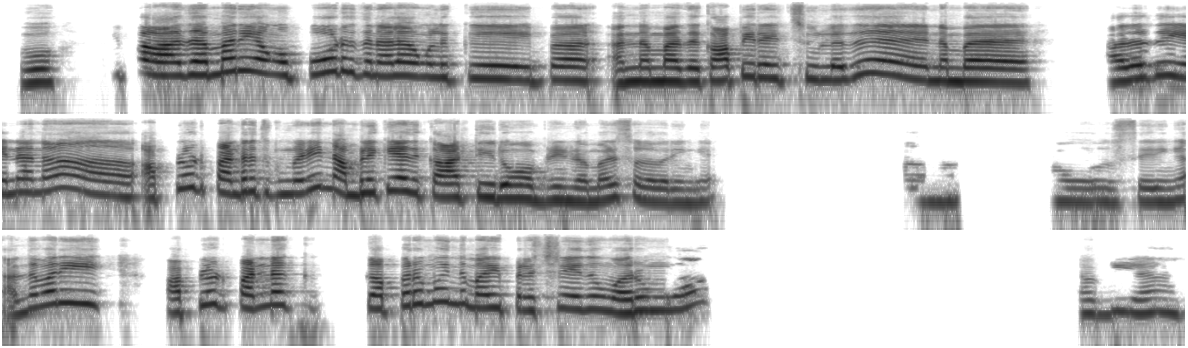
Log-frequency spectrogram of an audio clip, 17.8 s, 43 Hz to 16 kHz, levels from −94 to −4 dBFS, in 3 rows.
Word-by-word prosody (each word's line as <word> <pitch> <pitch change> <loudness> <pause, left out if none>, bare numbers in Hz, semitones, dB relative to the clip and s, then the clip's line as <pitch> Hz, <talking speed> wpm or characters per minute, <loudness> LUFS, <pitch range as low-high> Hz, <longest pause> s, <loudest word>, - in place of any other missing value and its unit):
ஓ! - - 0 0.4
இப்ப 375 +5 -2
அதமாரி 345 +5 +5
அவுங்க 345 -3 +2
போடுறதுனால 350 -4 +2
அவுங்களுக்கு 300 -2 -3 0.3
இப்ப 255 +3 -8 0.3
அந்தமாரி 245 0 +2
காப்பி 260 +5 +2
ரைட்ஸ் 285 0 -4
உள்ளது 265 +6 -3 0.4
நம்ப 250 0 +2 0.7
அதாது 285 +6 0
என்னன்னா, 320 +4 -2 0.5
அப்லோட் 390 +9 -6
பண்றதுக்கு 310 -1 +1
முன்னாடி 300 +7 -1
நம்மளுக்கே 310 +3 +3
அது 320 - 0
காட்டிரும் 245 -1 +2
அப்பிடின்றமாரி 210 +1 -5
சொல்ல 205 -4 -6
வர்றீங்க! 185 0 -10 1.0
ஆமா. 195 0 -14 0.6
ஓ! - - -11 0.3
சரிங்க 195 +2 -9
அந்தமாரி 390 - +1 0.5
அப்லோட் 380 +7 -4
பண்ணதுக்கு 340 -1 0
அப்புறமும் 395 +7 -3
இந்தமாரி 330 -5 -1
பிரச்சனை 295 +2 -4
எதுவும் 295 -4 -3
வருமோ? 285 +4 -2 2.0
அப்பிடியா? 250 +1 -9
295 Hz, 120 wpm, -21 LUFS, 245-335 Hz, 2.0 s, அதமாரி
